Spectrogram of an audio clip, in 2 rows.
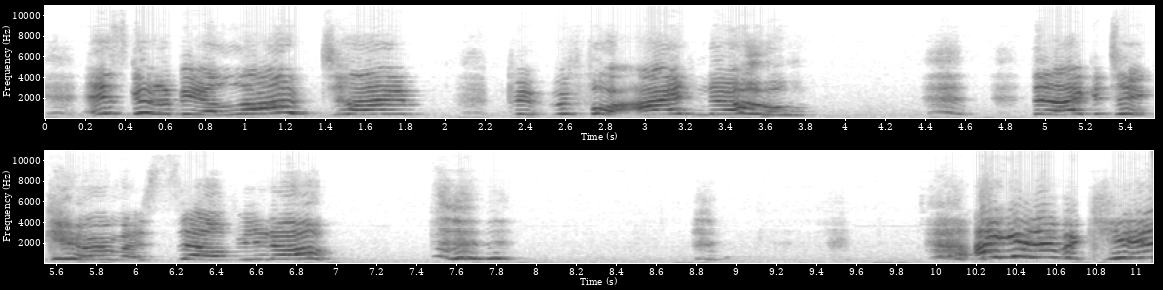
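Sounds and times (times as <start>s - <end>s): woman sobbing: 7.5s - 8.0s, 8.8s - 9.0s.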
